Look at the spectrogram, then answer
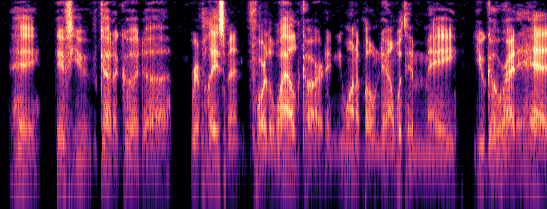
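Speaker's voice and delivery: rough, creaky, rasping put-on character voice. Retelling a movie scene about a replacement wild card: Lance Henriksen impression. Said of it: "That's my Lance Henriksen impression".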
